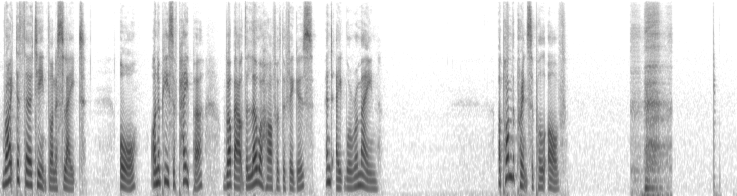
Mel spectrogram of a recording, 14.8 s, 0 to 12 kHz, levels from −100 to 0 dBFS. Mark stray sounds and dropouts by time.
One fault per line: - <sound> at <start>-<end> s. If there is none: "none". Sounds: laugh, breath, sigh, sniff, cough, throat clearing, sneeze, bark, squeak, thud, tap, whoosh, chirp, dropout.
- breath at 12.6-13.5 s
- tap at 14.3-14.4 s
